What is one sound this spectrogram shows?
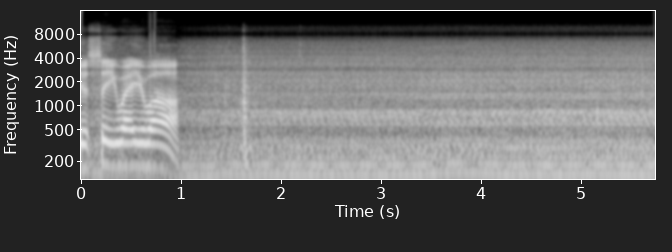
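A digger's hydraulic arm whines as it moves.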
